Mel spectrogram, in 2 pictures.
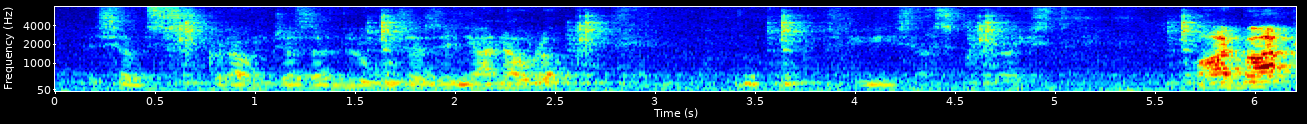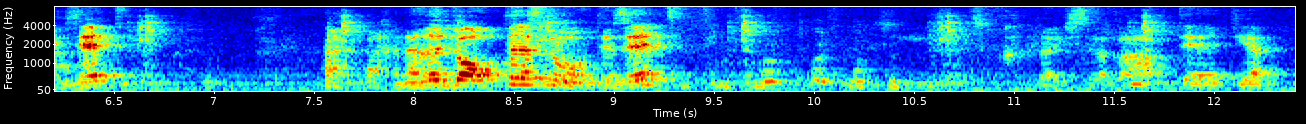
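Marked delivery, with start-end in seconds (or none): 0.1-5.0 soft, low grumble; grumbling mutter. Acted. 10.3-12.3 slow, soft grumble; slow mutter. Acted.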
